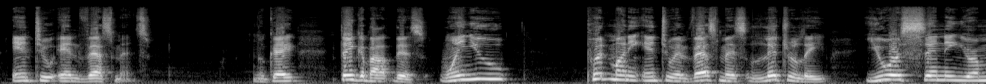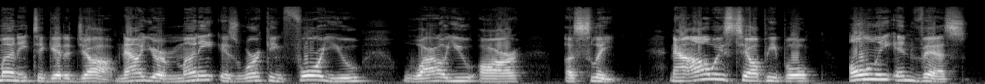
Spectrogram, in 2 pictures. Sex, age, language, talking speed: male, 50-69, English, 120 wpm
